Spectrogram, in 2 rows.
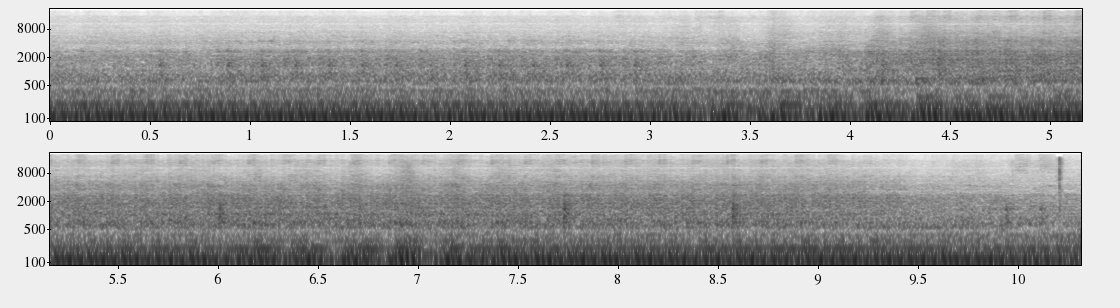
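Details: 2013 Cummins 6.7 diesel, fully deleted, with a deep idle that dips and surges every few seconds over uneven knocking beats. It also burps off throttle; the FCA was replaced with no change, no check-engine lights. A rough, hunting idle with unknown cause.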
